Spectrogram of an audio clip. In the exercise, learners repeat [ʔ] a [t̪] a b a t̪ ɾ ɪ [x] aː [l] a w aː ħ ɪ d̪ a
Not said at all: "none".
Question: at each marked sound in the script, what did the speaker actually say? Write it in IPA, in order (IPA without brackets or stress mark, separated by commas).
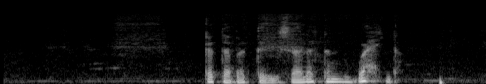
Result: k, t̪, s, l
